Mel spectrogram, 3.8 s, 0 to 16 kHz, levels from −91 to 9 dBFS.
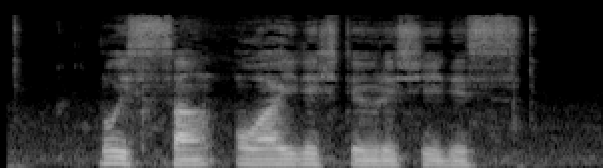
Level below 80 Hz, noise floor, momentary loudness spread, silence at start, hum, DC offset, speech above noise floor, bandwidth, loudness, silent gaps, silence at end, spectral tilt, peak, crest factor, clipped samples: -48 dBFS; -56 dBFS; 9 LU; 0.6 s; none; under 0.1%; 33 dB; 11.5 kHz; -24 LUFS; none; 0.55 s; -5.5 dB/octave; -4 dBFS; 22 dB; under 0.1%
